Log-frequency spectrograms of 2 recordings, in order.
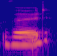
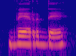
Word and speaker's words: verde: The other thing we need to keep in mind is that we pronounce the last E of every word. So it's not verde, it's verde, sempre, serpente.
